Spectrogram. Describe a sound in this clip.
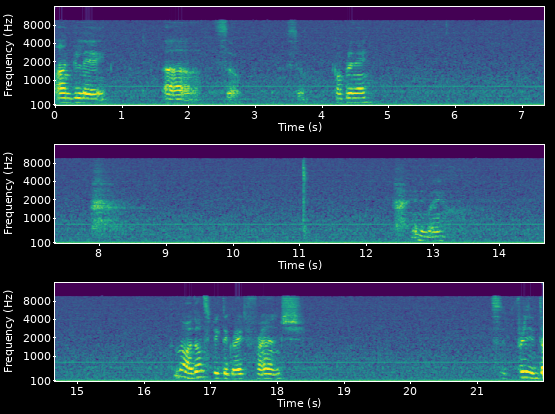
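A young woman speaks calmly and quietly, close by, in short bursts with pauses.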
